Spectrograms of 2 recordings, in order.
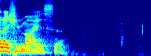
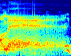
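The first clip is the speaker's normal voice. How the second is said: long drawn-out, higher-pitched mock amen; 6 semitones higher, much slower than usual. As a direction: stretch it out like an overdone amen. Sarcastic rejected amen, imagined reply.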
